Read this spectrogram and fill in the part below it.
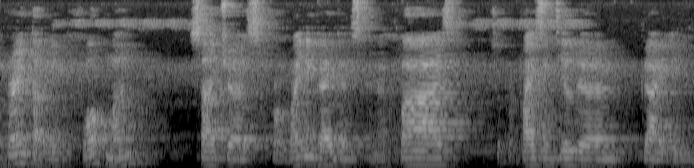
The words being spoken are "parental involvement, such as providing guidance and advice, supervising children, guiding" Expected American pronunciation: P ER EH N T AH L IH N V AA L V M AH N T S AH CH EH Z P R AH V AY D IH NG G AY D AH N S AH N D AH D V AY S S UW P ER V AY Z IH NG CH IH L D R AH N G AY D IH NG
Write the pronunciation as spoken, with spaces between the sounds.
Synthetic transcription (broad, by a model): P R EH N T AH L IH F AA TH M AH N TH S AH CH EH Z P R AH V AY D IH NG G AY D AH N S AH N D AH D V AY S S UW P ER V AY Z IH NG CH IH L D R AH N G AY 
